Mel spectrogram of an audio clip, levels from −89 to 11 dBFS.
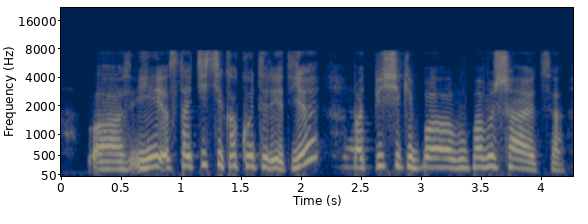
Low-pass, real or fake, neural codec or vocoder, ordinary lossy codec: none; real; none; none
